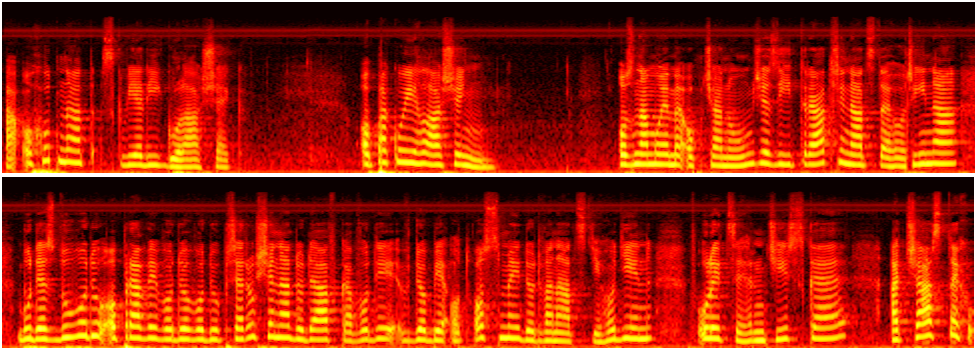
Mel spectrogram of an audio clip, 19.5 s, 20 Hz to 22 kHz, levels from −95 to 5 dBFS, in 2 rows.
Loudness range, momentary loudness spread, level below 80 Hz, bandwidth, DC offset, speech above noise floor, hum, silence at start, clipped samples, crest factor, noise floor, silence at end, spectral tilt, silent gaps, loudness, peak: 3 LU; 7 LU; -30 dBFS; 13 kHz; under 0.1%; 28 dB; none; 0.05 s; under 0.1%; 20 dB; -48 dBFS; 0 s; -5.5 dB/octave; none; -22 LUFS; 0 dBFS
